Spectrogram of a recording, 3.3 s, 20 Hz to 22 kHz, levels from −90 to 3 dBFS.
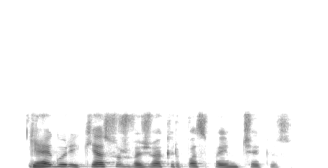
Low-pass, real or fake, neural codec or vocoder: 7.2 kHz; real; none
